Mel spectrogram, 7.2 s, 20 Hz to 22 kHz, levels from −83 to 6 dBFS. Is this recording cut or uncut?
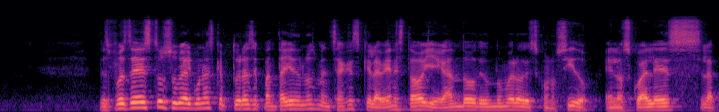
cut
